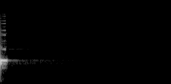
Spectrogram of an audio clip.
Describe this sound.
Tweaked percussion and cymbal sounds combined with synths and effects.
Abstract, Oneshot, Percussion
